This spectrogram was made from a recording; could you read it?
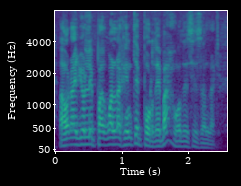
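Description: A man's voice: mid-range voice, lively intonation, fast, darkish tone, highs cut off. A man in his fifties with a Mexican accent, making his case assertively as a television panelist. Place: television studio panel desk. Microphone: lapel.

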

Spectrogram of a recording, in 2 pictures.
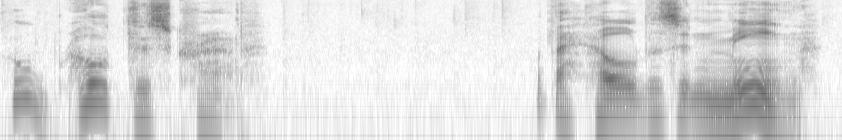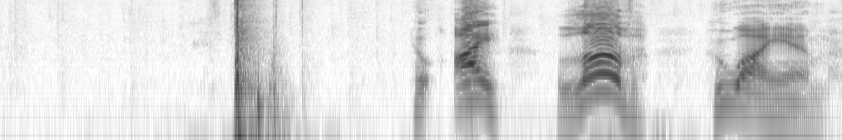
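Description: An actor playing an arrogant, lonely wealthy executive in a radio drama, sneering and bitter. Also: male voice, mid-range voice, huge pitch swings, slow, pauses often, bright, forceful tone, a little hiss or hum, full character voice. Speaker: rich executive character.

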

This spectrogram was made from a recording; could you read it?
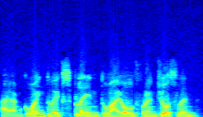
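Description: An actor playing a cool, calculating Eastern Bloc scientist in a 1970s radio drama, formal and deliberate. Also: male voice, low voice, animated. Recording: muffled old radio broadcast.

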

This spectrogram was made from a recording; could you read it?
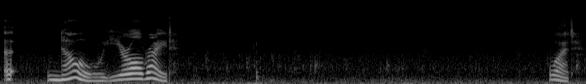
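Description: An actress playing a dutiful woman captain of royal guards in an audio drama, measured, blunt and restrained. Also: medium pitch, lively intonation, darkish tone, a little hiss or hum. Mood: guarded. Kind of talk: audio drama acting with inner monologue.

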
